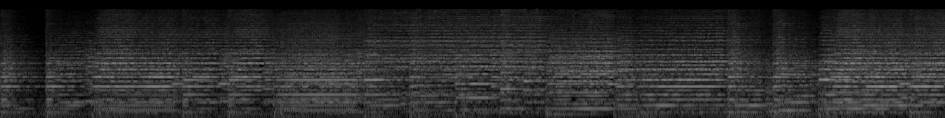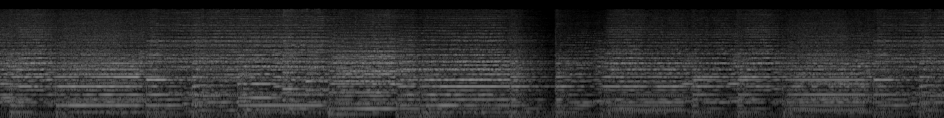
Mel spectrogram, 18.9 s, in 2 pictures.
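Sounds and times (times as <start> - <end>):
drums: 0.0 - 18.8
strings: 0.0 - 18.8
wind instruments: 0.0 - 18.8.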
